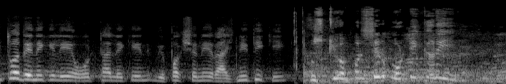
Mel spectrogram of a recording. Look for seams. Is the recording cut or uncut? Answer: cut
